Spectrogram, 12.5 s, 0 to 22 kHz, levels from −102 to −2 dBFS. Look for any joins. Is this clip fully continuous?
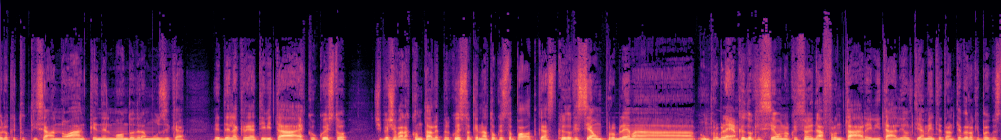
no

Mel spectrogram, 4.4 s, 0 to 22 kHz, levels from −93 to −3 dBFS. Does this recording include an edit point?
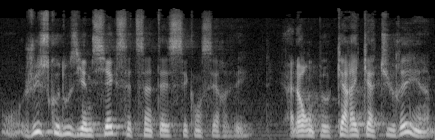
yes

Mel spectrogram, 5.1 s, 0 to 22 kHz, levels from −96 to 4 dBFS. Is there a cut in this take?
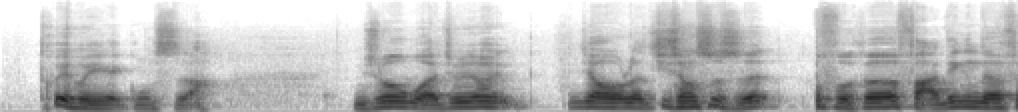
no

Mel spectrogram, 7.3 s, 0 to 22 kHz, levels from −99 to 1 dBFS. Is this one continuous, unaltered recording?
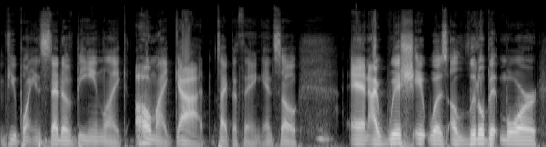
no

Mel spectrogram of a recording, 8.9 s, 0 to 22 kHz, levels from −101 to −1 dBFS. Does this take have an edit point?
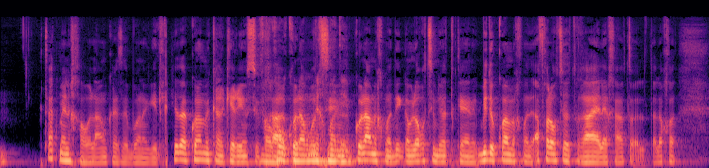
yes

